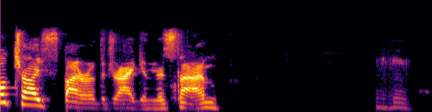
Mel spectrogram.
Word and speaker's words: Spyro: it was the way it was spelled is pronounced Spiro, but yes, you're right, it is Spyro.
